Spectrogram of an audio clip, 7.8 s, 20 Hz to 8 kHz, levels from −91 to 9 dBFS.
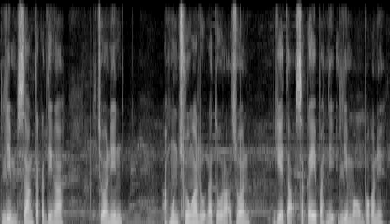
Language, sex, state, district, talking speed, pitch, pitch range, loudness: Mizo, male, Mizoram, Aizawl, 175 wpm, 125 Hz, 115-140 Hz, -19 LUFS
